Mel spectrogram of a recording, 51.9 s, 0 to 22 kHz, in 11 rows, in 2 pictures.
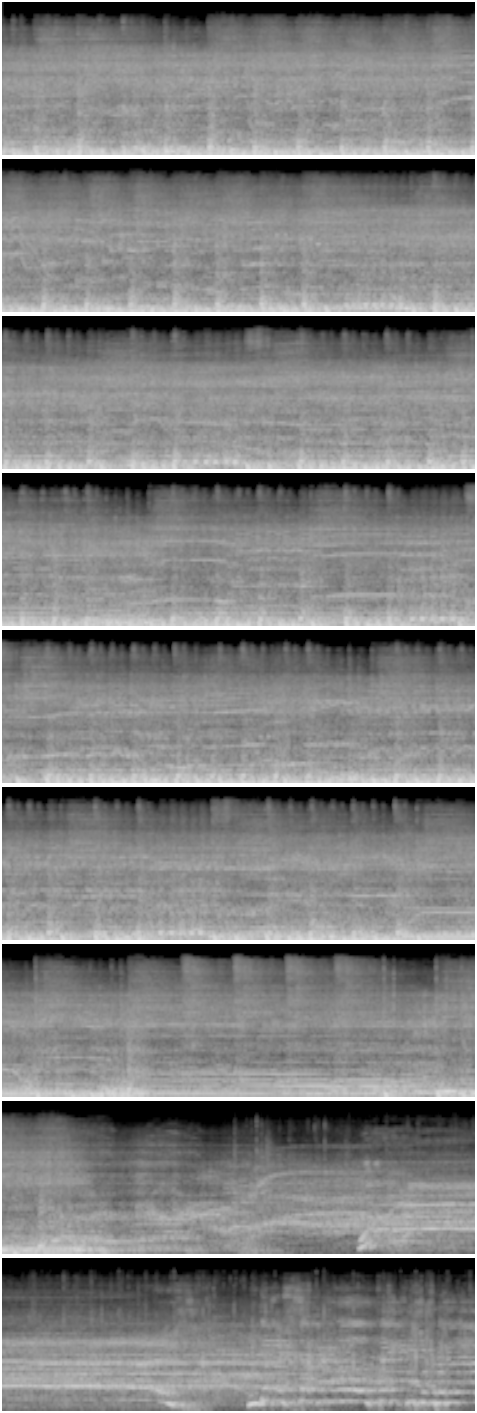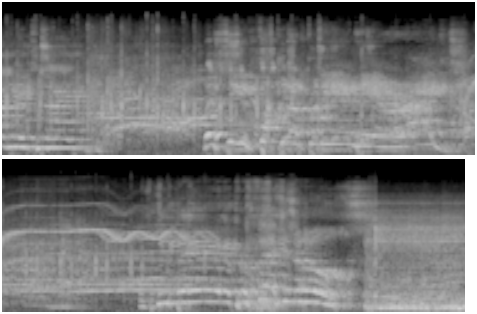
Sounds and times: Heavy metal: 0.0s - 35.2s, 50.9s - 51.9s
Speech: 40.3s - 43.4s, 44.6s - 47.2s, 48.7s - 51.0s.

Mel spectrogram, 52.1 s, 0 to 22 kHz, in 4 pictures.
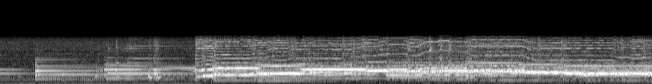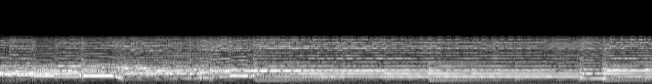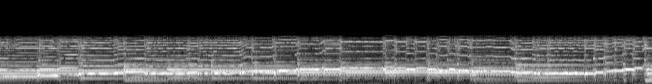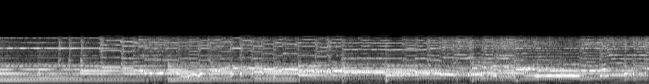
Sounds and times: Electric guitar: 0.0s - 52.1s
Strum: 0.0s - 52.1s.

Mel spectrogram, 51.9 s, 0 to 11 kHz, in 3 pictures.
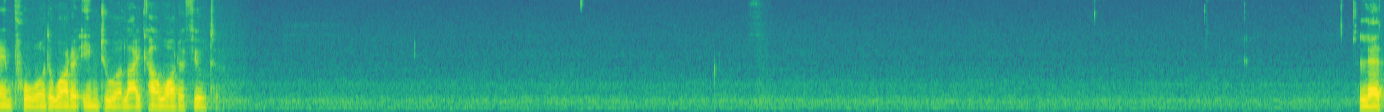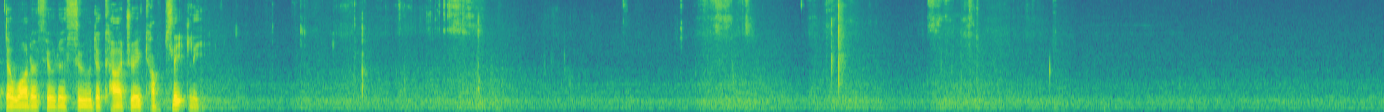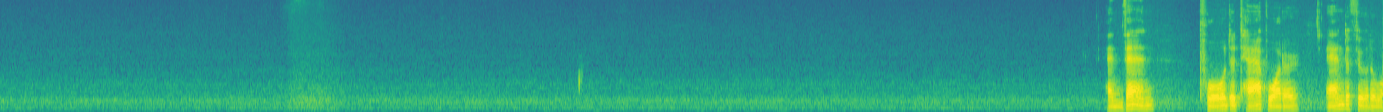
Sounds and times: Speech: 0.0s - 2.8s, 17.0s - 19.9s, 48.5s - 51.8s.

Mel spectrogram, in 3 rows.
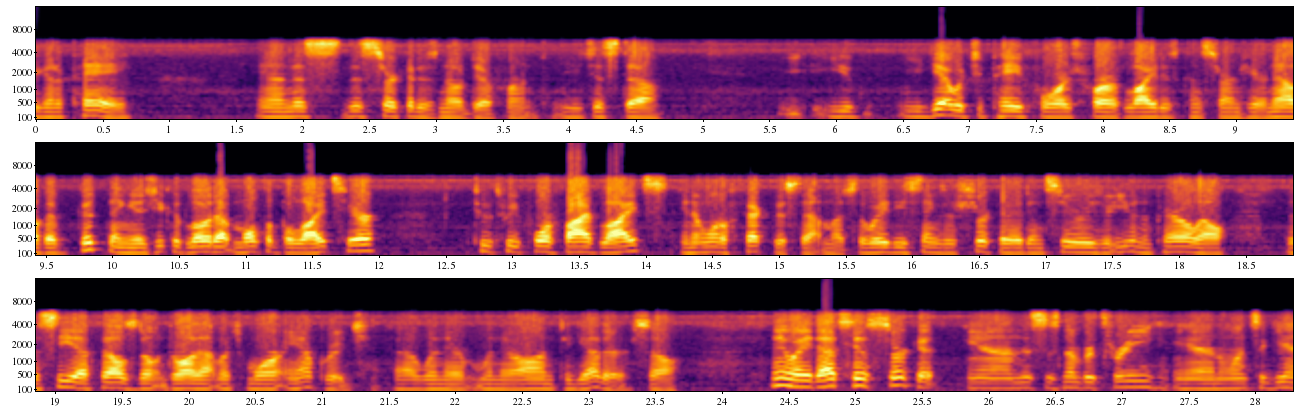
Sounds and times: Speech: 0.0s - 0.8s, 1.6s - 4.7s, 5.6s - 12.0s, 12.7s - 23.7s, 24.4s - 28.2s.

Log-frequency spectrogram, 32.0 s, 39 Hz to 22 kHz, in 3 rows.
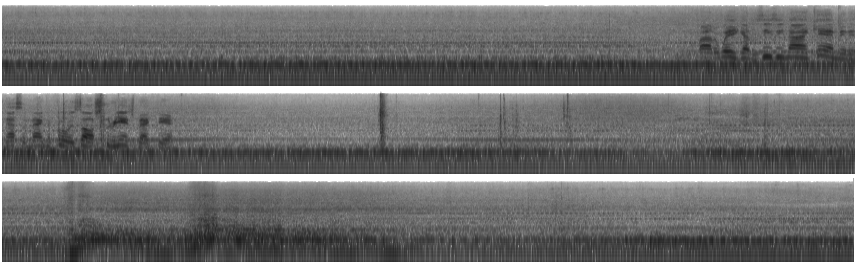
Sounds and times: Car: 0.0s - 31.9s
Idling: 0.0s - 31.9s.

